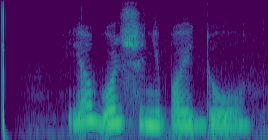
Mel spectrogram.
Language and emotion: Russian, sad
